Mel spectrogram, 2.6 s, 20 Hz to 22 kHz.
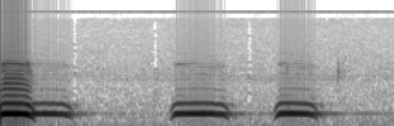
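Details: Female great horned owl returning to the nest at dawn, 3 March 2018, food-calling as the male hunts; three deep, resonant hoots, the first strongest, the next two about a second and under a second apart.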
